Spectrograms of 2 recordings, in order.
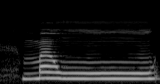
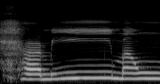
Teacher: میم کو واو میں ملا کر کے غنہ کر کے پڑھیں گے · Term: ادغام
